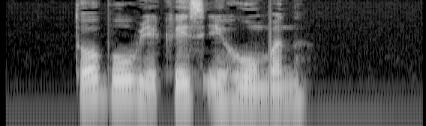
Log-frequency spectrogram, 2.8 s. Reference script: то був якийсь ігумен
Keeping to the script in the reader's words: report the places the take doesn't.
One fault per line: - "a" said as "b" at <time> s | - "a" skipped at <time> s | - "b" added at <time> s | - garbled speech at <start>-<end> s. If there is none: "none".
none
